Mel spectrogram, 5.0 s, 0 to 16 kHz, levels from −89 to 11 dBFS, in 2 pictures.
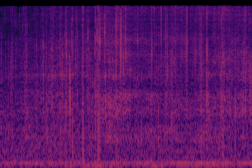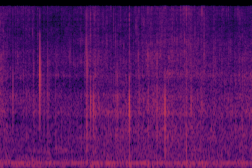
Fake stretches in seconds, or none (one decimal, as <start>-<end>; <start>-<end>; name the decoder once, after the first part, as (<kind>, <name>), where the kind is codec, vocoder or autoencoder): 1.0-2.2 (codec, SNAC); 2.6-3.4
